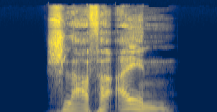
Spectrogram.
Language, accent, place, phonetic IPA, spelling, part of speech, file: German, Germany, Berlin, [ˌʃlaːfə ˈaɪ̯n], schlafe ein, verb, De-schlafe ein.ogg
- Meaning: inflection of einschlafen: 1. first-person singular present 2. first/third-person singular subjunctive I 3. singular imperative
